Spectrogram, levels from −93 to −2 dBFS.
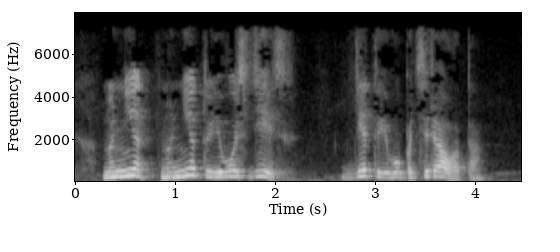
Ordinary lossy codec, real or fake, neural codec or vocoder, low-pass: MP3, 32 kbps; real; none; 7.2 kHz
